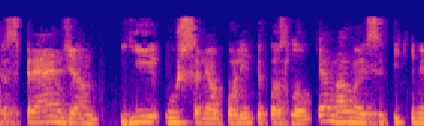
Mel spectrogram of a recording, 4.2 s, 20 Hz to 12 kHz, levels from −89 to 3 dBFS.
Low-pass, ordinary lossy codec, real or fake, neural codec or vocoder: 7.2 kHz; MP3, 32 kbps; real; none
